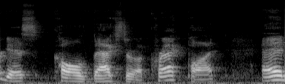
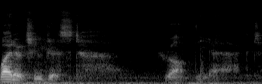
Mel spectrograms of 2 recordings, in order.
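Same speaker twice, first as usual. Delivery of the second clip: put-on deep actor voice, lower and quieter; 11 semitones lower, 14 dB quieter than usual. Quoting a character line in a Keith David impression. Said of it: "is that your Keith David impression?".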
